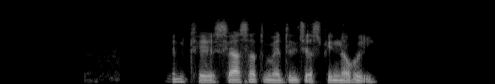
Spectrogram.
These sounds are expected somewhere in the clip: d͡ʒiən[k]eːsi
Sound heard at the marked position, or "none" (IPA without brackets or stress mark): kʰ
